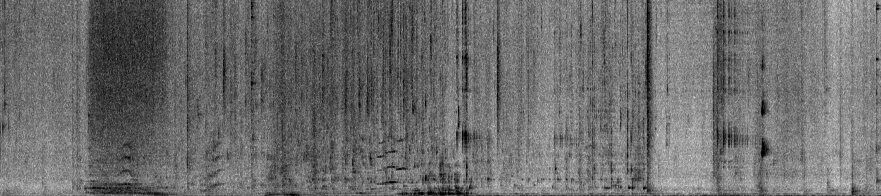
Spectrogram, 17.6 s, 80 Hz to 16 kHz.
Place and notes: Maastricht, Pays-Bas - Librairy in a church
Boekhandel Dominicanen. A desecrated church is transformed into a vast library and in the apse, to a bar. It's rare enough (and what a decay) to highlight the sound of this kind of place. Walk in the establishment, elsewhere diehard. In 2008, the bookstore was ranked first in the ranking of the ten most beautiful bookstore in the world.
